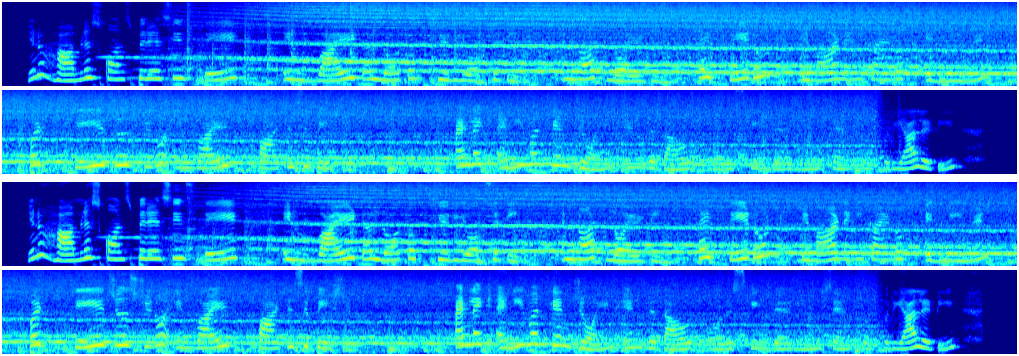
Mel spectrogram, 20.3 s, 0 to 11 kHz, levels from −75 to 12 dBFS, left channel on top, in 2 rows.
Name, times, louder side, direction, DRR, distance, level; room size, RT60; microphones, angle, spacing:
voice 1, 0.3-5.2 5.6-6.7 7.0-13.7 14.7-20.0, right 2 dB, 25° right, 0.9 m, -31 dB
sound 1, 1.0-18.9, left 1 dB, 15° left, 0.7 m, -32 dB
sound 2, 1.6-19.2, left 1 dB, 60° left, 2.2 m, -40 dB
7.4 x 4.8 x 5.9 m
head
